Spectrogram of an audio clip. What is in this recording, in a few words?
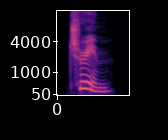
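"trim" English, British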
